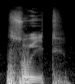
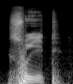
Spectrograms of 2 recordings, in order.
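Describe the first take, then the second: Both takes have the same delivery.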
